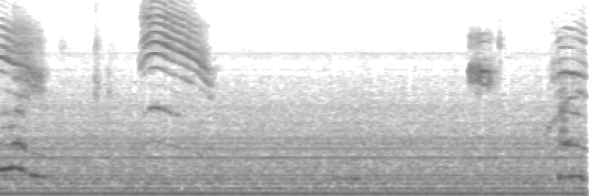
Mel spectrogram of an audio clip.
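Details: Foster kittens at a Los Angeles kitten cam room, being weighed, let out a loud high mew near the start, a strong stacked mew around two seconds and another at the end, with steady hum behind.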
